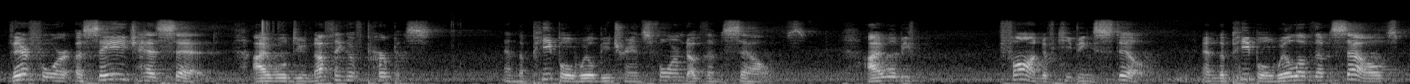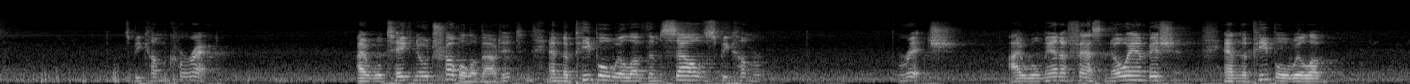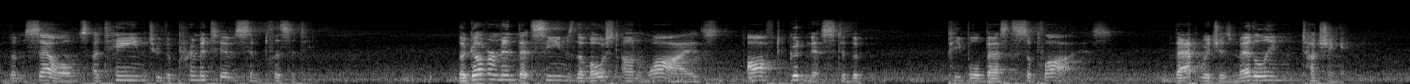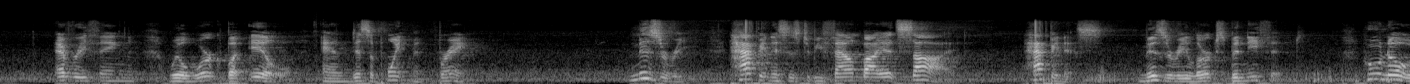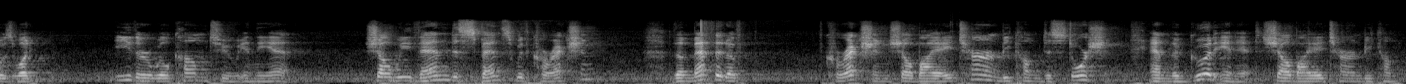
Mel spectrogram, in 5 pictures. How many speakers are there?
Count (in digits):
1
